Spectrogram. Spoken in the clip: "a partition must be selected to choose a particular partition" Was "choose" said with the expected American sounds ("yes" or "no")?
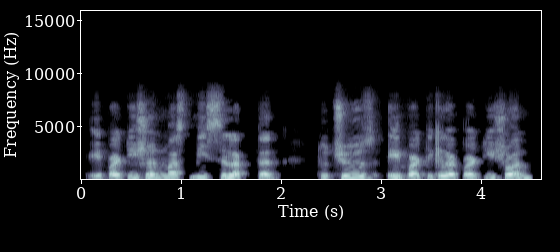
yes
